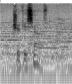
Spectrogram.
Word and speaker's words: Jikkysef: to support a creator j-i-k-k-y-s-e-f that spells cheeky seth that's how you pronounce my name boom thanks for watching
